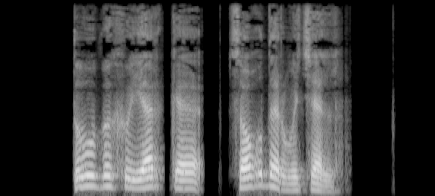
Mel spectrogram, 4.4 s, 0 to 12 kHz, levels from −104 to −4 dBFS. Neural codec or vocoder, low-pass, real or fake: vocoder, 48 kHz, 128 mel bands, Vocos; 10.8 kHz; fake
